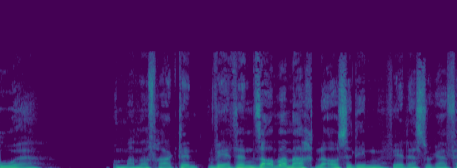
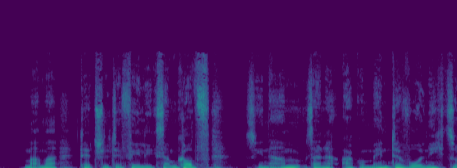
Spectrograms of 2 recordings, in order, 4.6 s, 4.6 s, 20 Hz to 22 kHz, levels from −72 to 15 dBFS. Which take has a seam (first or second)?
first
